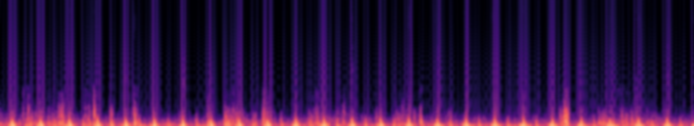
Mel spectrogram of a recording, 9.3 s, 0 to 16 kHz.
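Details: Heartbeat recording of a 35-year-old under the influence of medical marijuana and tobacco: fast, regular low heart thumps at about 150–160 a minute over a steady hum, consistent with tachycardia.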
